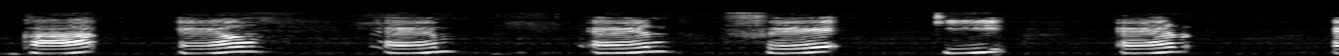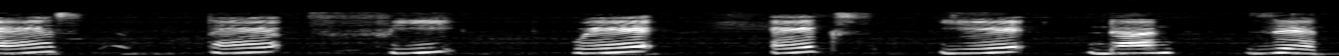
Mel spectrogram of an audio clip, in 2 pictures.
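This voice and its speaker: Young woman, student presenter, high-ish voice, reads examples slowly, muffled lo-fi recording. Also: fairly even intonation, slight background noise. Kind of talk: reading a class presentation.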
